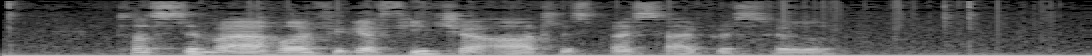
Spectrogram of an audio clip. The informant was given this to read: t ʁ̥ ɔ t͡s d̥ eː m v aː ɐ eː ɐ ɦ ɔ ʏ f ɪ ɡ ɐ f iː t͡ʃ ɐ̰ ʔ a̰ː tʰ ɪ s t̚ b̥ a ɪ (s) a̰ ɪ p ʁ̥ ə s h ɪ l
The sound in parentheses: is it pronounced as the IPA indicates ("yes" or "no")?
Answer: yes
